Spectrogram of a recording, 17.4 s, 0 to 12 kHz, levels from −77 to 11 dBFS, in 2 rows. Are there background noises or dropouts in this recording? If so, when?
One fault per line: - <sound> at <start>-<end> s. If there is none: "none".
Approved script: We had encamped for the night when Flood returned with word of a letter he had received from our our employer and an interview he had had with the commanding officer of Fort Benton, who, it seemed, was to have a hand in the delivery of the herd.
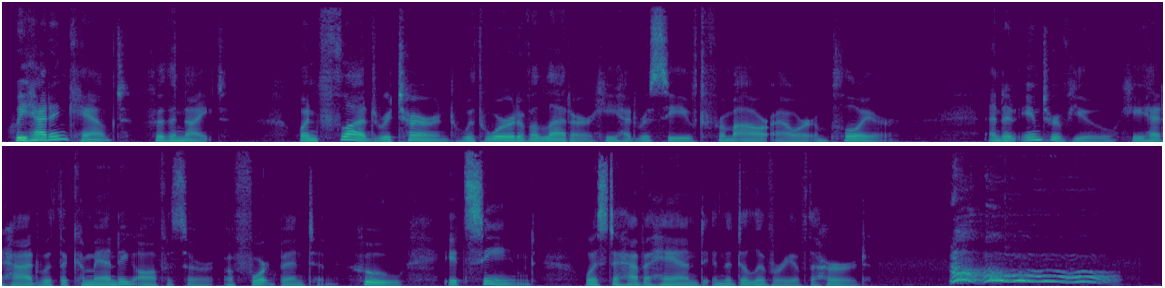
- bark at 15.8-17.1 s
